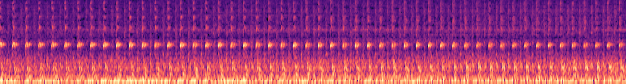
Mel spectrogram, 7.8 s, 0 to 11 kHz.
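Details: Bosch Maxx 5 washing machine on spin: steady heavy knock, about three per second, over a deep rumbling drone with heavy shaking. Some parts are already replaced; a spring or the bearing is suspected, though the bearing does not whistle. Cause unconfirmed.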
